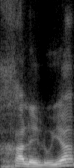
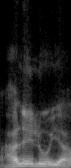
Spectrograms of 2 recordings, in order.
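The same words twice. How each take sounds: First: The word begins with a guttural ch sound. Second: The word begins with a soft h sound. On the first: It curses God. The speaker calls it wrong. "si on commence avec la lettre chet" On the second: It praises God. The speaker calls it right. "on met un hé"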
